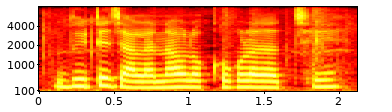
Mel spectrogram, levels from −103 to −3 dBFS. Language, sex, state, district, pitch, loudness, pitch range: Bengali, female, West Bengal, Alipurduar, 225 Hz, -13 LUFS, 220-240 Hz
